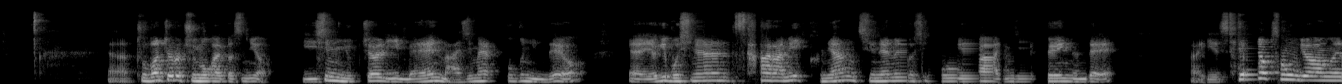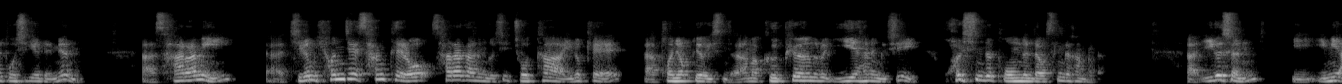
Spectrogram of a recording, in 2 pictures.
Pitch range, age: 145-185 Hz, 40-59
